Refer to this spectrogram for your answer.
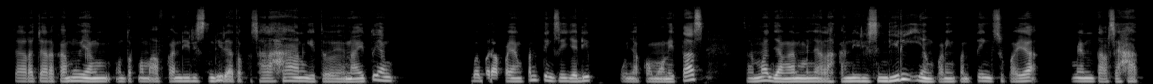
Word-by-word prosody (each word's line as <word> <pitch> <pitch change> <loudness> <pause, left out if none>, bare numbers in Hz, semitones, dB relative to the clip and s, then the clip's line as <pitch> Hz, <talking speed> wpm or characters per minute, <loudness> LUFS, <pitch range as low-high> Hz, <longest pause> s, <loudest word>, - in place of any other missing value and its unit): cara-cara 145 0 -3
kamu 150 +3 0
yang 145 -1 +6 0.2
untuk 140 -1 -7
memaafkan 145 +1 -3
diri 150 0 +1
sendiri 155 +5 0
atau - - -8
kesalahan 155 +1 -1
gitu 140 0 -3
ya 135 0 -3
nah 130 +1 +3
itu 215 +9 -4
yang 175 -3 0 0.8
beberapa 155 -2 -3
yang 140 0 0
penting 195 -3 -2
sih. 155 - 0
Jadi 145 +5 +2 0.3
punya 70 -2 -6
komunitas, 130 - 0 0.4
sama 150 +5 +1
jangan 140 -2 +4
menyalahkan 140 0 +1
diri 150 0 +4
sendiri 155 +10 +5
yang 150 -6 +5
paling 140 0 0
penting, 150 +2 -2
supaya 150 +2 -2 0.3
mental 145 -2 0
sehat 135 0 -2
145 Hz, 165 wpm, -25 LUFS, 140-155 Hz, 0.8 s, yang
